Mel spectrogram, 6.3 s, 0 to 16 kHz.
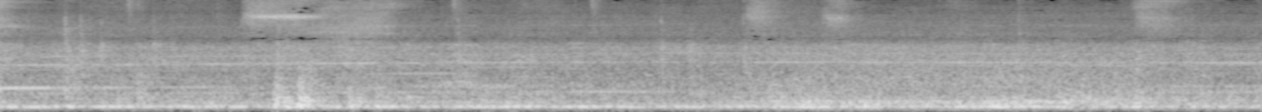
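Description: Keio Inokashira Line 1000 series electric train heard from inside a passenger car, running with a steady low hum and faint thin tones from its Toyo IGBT-VVVF inverter drive over wheel-on-rail noise.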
